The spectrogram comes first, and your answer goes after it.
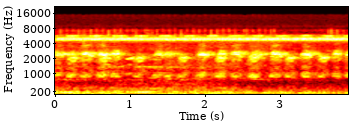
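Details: Frogs calling in the dark hours before dawn among crickets: a dense, rolling chorus of rapid croaks that swell and fade about twice a second, backed by an unbroken high-pitched insect buzz.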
